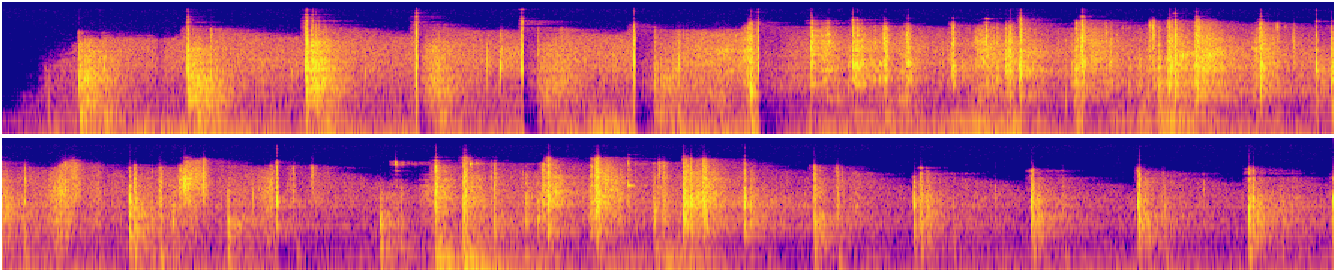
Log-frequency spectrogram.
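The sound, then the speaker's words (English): A long run of heavy doors closing and locks clanking shut at a youth house, one solid thunk after another in an uneven rhythm, loud, with no talking. “A lot of locks and doors, aren't there, miss?”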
